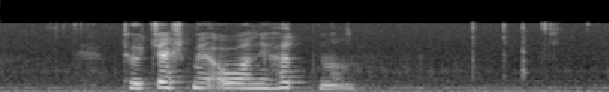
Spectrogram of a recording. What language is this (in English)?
Faroese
